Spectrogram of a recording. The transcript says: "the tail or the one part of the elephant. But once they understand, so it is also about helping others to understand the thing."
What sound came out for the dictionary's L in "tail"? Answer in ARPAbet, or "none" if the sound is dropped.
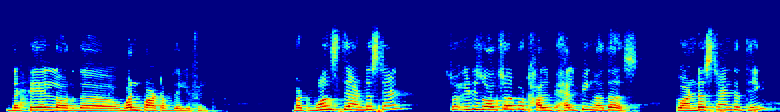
L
